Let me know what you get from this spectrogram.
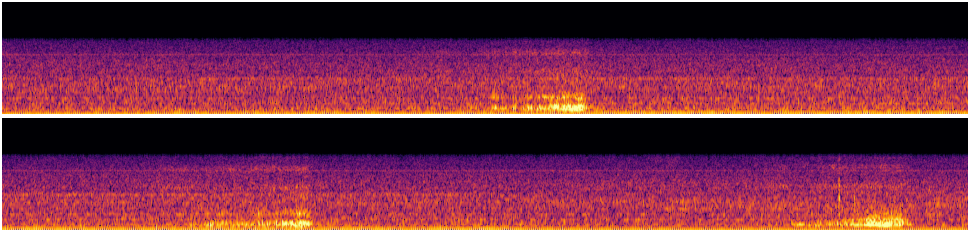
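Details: Marley the cat snoring, slow soft rasping breaths swelling roughly every five seconds over a steady low indoor hum, with a brief murmur of speech at the end.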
